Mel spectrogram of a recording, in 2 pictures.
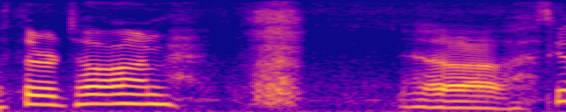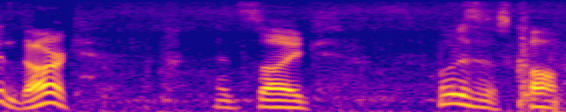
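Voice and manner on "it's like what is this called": normal talking voice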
